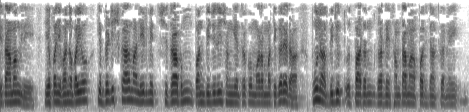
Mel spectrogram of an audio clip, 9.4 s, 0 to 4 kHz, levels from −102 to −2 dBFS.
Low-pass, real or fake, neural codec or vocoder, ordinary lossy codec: 3.6 kHz; real; none; none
